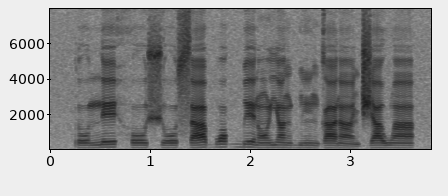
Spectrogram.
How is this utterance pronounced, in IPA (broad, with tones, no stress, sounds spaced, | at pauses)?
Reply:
ɾ o˨ n e˧ h o˨ ʃ o˨ s a˨˦ b ɔ˦ ɡ͡b e˦˨ ɾ ɔ̃˧ j ã˧ ɡ͡b ĩ˧ ɡ a˧ ɾ ã˨ d͡ʒ a˧ w ã˧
